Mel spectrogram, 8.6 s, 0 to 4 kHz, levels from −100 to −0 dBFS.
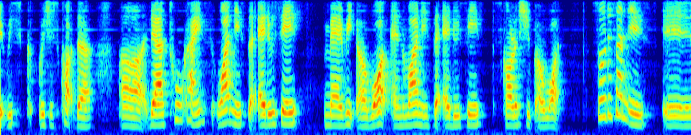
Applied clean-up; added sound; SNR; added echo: neural mask model DeepFilterNet 3.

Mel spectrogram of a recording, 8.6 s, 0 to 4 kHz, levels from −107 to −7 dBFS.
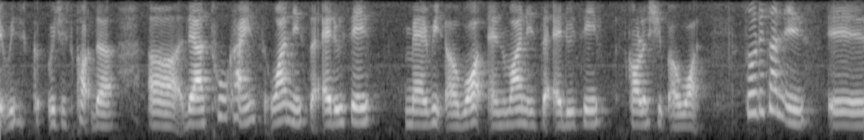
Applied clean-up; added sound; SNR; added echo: none; none; none; none.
